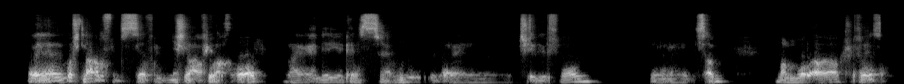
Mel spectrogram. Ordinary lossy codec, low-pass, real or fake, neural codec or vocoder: none; 10.8 kHz; fake; codec, 24 kHz, 1.5 kbps, HILCodec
